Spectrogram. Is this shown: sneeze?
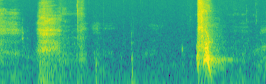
yes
